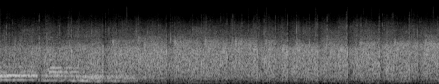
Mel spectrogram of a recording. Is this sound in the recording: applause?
yes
